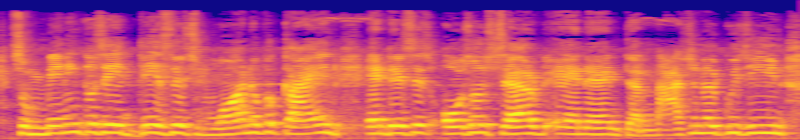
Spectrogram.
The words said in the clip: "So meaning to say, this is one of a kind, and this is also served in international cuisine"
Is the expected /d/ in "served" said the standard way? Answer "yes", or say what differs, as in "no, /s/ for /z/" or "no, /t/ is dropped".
yes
